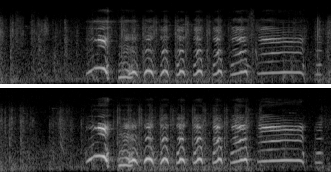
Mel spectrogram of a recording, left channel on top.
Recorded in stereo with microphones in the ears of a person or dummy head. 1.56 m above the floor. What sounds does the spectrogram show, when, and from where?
0.9 s laughter: 10° right (ahead or behind)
